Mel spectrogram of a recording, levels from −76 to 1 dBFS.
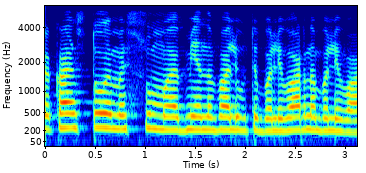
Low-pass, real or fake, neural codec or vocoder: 5.4 kHz; real; none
